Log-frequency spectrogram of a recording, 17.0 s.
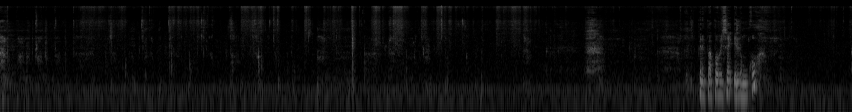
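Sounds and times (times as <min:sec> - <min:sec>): person chewing with mouth clicks: 0:00.0 - 0:11.2, 0:12.4 - 0:14.0
steady low hum: 0:00.0 - 0:17.0.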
